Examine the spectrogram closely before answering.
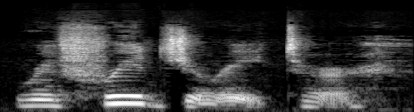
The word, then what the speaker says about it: refrigerator: Another example, refrigerator. You see, fridge is stressed. It's going to be high, a little bit longer and louder.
